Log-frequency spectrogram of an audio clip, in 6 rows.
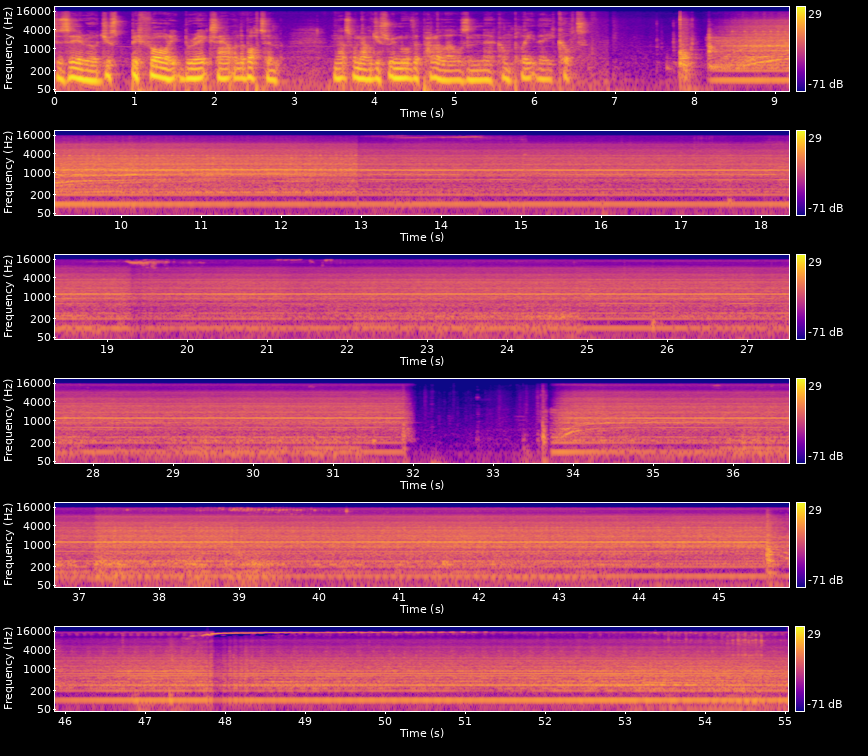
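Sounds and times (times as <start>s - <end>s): milling machine motor whine: 34.0s - 55.0s.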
